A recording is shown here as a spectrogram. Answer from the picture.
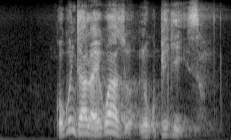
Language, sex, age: South Ndebele, male, 21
